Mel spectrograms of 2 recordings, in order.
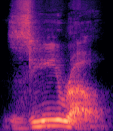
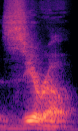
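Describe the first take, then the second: First: "Zero" with a long, stretched first syllable; emphatic ZERO. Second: Dropped low, understated; low verdict. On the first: Coach repeating the honest odds, stretched "Zero". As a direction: draw out the start of "Zero". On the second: Coach giving viewers the honest odds, low and final. Verdict after long dramatic pause. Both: Real, not acted.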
